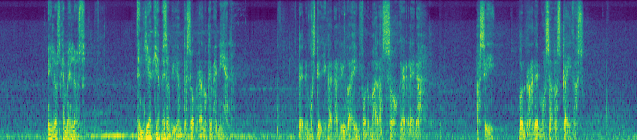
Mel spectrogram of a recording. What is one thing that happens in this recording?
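A second young man speaks calmly.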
